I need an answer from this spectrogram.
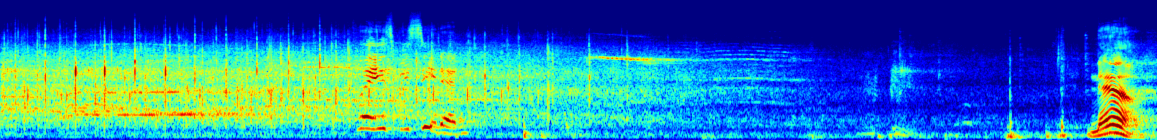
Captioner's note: applause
